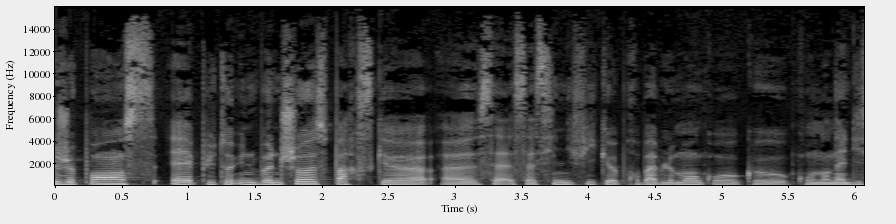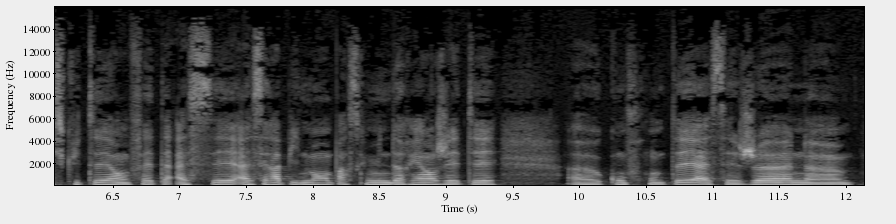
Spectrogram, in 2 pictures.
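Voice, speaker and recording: Low-voiced woman, reflective. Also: little pitch movement, no room sound, studio quality. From Belgium. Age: 30s. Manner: reflective, pauses often to find her words. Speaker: guest. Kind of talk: personal storytelling interview.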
